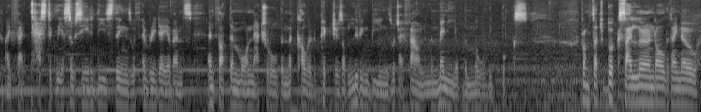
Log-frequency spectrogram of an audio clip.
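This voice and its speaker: A man with a low voice gives a dramatic audiobook reading of gothic horror. He is solemn, measured and brooding. Clearly audible ambient noise sits underneath the voice. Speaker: story narrator. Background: spooky ambience.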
